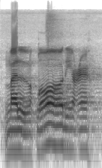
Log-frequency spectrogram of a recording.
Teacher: Qafnya dibaca panjang, ada tanda alifnya matobi'i, dipanjangkan 2 ketukan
